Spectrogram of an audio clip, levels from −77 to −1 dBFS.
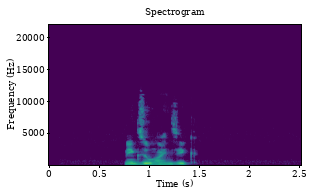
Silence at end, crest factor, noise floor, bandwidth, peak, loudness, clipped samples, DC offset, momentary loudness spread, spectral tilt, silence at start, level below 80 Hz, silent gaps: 1.15 s; 22 dB; -66 dBFS; 12 kHz; -10 dBFS; -27 LUFS; under 0.1%; under 0.1%; 12 LU; -5 dB/octave; 0.75 s; -72 dBFS; none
